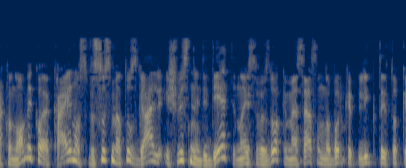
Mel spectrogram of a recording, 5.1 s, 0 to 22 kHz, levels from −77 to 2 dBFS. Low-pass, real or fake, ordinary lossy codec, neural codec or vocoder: 10.8 kHz; real; MP3, 32 kbps; none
